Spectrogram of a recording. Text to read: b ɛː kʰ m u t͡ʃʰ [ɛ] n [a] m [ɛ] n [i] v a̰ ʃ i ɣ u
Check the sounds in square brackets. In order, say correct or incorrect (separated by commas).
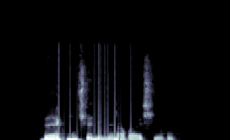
correct, incorrect, correct, incorrect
